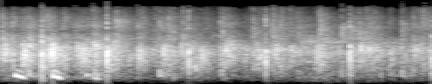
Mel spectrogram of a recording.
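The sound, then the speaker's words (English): A studio audience of concert club members applauds, a brief, fairly faint patter of many hands clapping at a steady rate. “And thank you, Concert Club members, our studio audience. Give it up for yourself.”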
